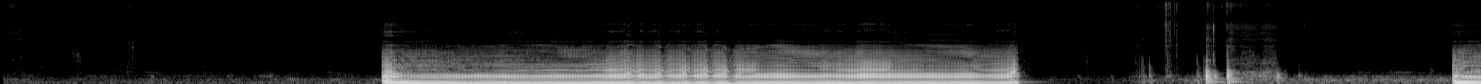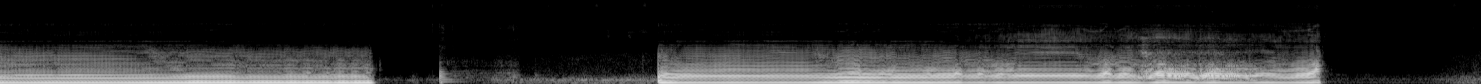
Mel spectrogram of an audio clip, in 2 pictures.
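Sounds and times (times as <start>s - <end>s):
telescopic didgeridoo slide: 3.8s - 10.3s, 14.5s - 18.6s, 21.2s - 28.1s.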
